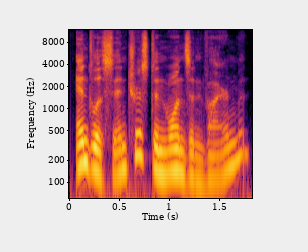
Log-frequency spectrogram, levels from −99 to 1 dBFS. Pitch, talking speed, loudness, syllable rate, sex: 145 Hz, 165 wpm, -16 LUFS, 7.0 syllables/s, male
